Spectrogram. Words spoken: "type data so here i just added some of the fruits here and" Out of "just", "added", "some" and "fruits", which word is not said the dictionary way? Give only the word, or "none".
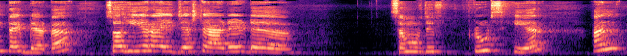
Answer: none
